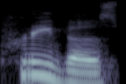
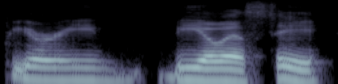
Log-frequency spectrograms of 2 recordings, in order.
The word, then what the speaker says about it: Prevost: and that company's called Prevo it's you see these as fancy RVs on the road it looks like Prevost puree Bost but it's pronounced in the French pronunciation Prevo they needed the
